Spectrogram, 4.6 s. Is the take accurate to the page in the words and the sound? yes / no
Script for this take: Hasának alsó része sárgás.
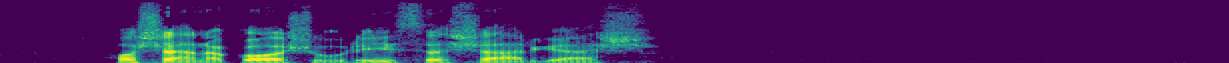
yes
